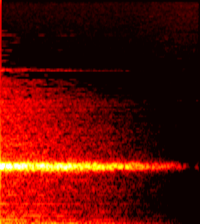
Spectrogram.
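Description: The last note of a documentary's closing theme music: one high ringing tone held over a low rumble, both fading out to nothing shortly before the end.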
